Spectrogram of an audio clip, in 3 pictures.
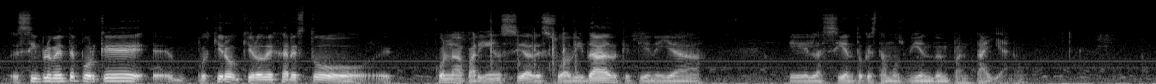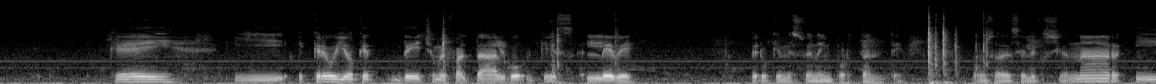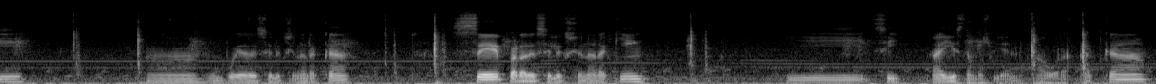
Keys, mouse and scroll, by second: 0.8 click, 1.1-3.1 middle drag, 4.4 click, 5.5 ctrl+b, 7.3 click, 7.7-11.6 middle drag, 11.6-13.1 scroll down 1, 13.1-14.8 middle drag, 14.8-15.7 scroll down 2, 15.7 scroll up 2, 16.2-19.0 ctrl+middle drag, 20.9 a, 22.0 alt+shift+click, 24.7 shift+click, 25.6-27.0 shift+drag, 27.5 c, 28.0-29.4 drag, 30.0 Escape, 30.3-33.2 drag, 33.8 alt+shift+click, 34.2 alt+shift+click.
